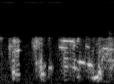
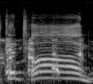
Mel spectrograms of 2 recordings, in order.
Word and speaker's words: Catan: We looked it up while I was in the car right along with my kids, and I heard the pronunciation of like, all my life it's been Catan. Let me hear this. And yes, it's Catan. – It's Catan.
